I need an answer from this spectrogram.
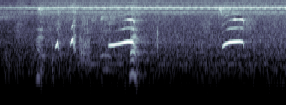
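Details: Baby monkey Leo, hungry and begging its mother for milk, cries loudly: two short squeaks, then two drawn-out, rising, whistled wails about a second and a half apart, over a steady insect hiss.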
